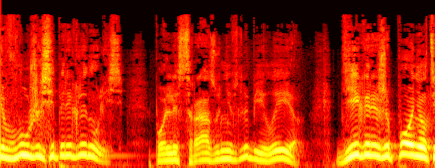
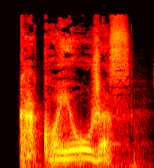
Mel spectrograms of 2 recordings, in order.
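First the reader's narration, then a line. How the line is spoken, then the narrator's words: Whisper. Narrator (Russian): шепнул Дигори растерянной Полли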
